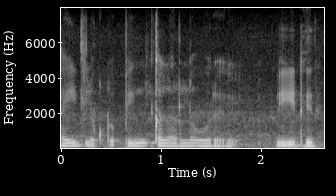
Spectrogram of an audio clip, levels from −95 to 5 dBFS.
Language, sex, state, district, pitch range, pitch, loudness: Tamil, female, Tamil Nadu, Chennai, 145-160 Hz, 155 Hz, -19 LUFS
